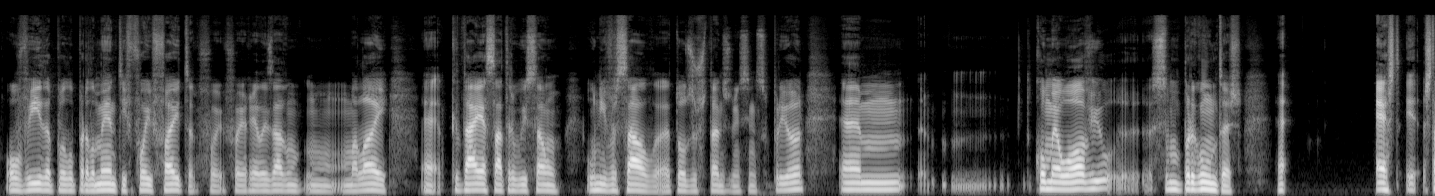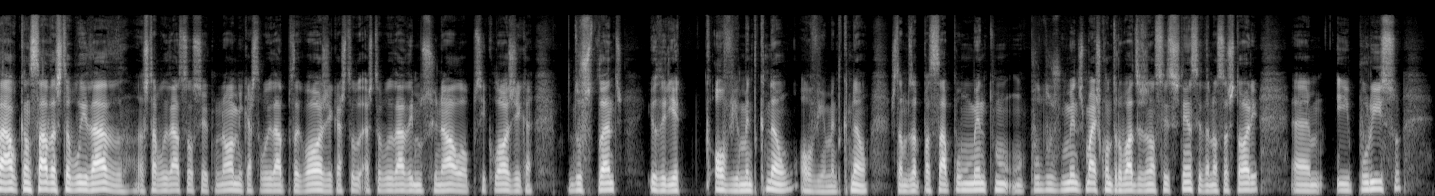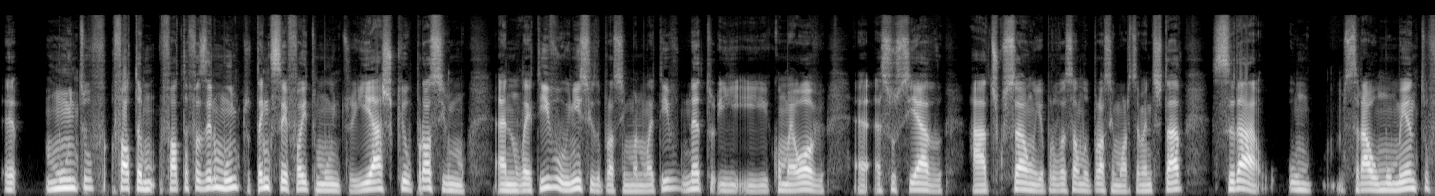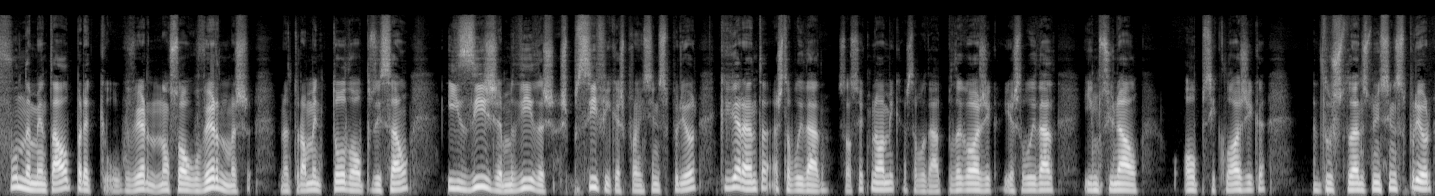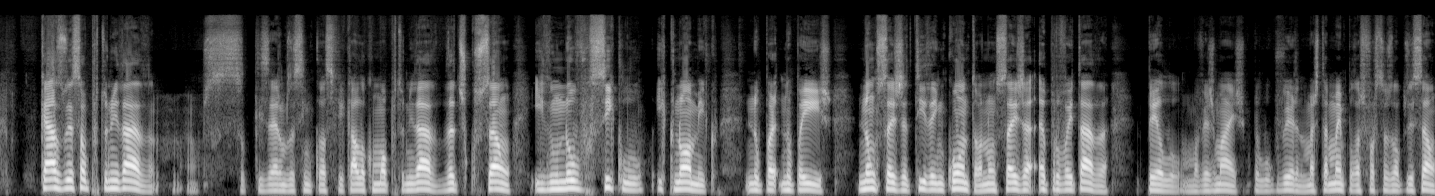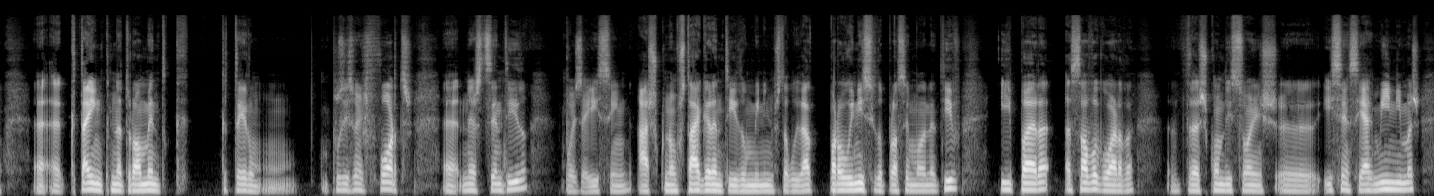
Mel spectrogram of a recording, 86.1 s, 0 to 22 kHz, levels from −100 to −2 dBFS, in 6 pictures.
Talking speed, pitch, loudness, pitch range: 175 wpm, 130 Hz, -18 LUFS, 120-140 Hz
